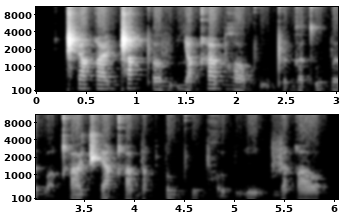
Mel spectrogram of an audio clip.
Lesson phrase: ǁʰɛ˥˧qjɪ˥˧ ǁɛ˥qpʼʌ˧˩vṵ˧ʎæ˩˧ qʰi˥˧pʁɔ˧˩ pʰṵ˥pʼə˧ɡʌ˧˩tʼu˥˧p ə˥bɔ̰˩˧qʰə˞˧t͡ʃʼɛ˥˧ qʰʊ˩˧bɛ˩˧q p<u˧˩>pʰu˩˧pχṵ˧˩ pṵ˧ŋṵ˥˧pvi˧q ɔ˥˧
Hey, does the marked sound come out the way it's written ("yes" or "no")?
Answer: no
